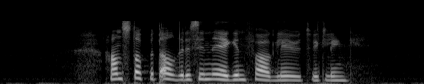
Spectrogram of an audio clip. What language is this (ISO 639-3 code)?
nor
